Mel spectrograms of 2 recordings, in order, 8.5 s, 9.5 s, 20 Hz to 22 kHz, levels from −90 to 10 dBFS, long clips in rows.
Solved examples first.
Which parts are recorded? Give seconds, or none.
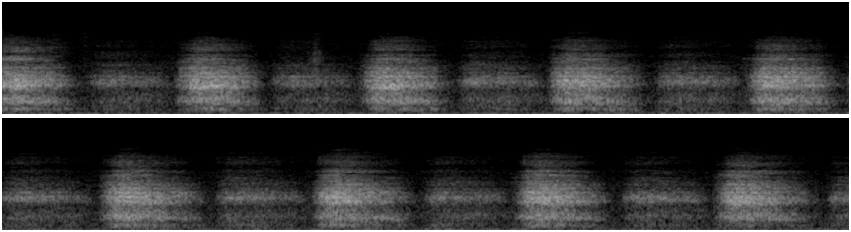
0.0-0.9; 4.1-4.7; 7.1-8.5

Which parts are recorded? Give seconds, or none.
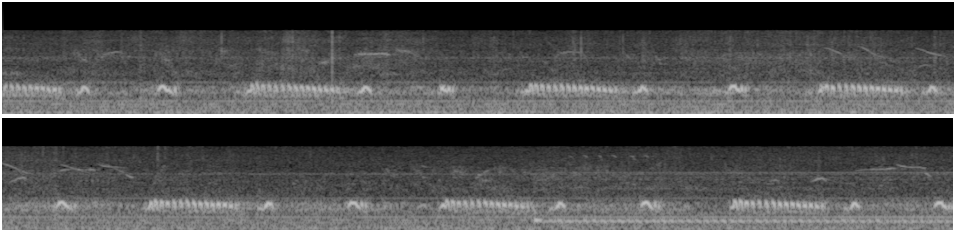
2.2-9.5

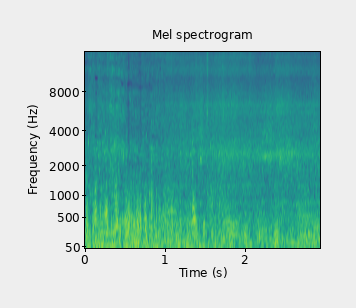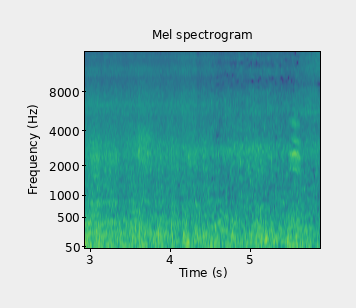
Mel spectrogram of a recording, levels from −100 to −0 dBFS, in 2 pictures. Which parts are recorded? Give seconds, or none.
0.0-1.0; 4.5-5.9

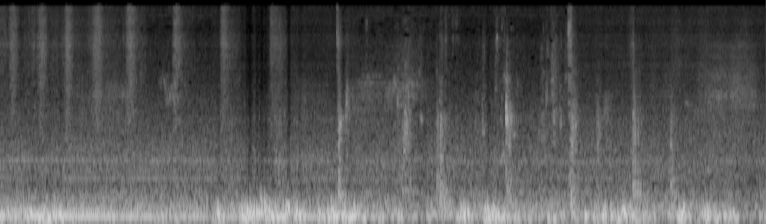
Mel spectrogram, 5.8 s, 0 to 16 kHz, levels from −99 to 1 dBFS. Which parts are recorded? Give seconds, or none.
0.0-0.5; 0.9-1.6; 2.7-4.3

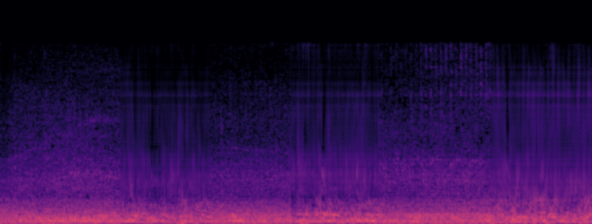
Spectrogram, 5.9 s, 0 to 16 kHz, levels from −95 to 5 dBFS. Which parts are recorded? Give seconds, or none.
0.0-1.2; 2.1-2.9; 3.8-4.9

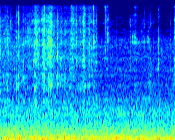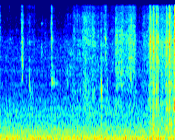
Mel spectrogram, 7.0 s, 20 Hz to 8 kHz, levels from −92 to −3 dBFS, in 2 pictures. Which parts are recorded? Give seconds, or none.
0.0-0.6; 1.8-7.0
